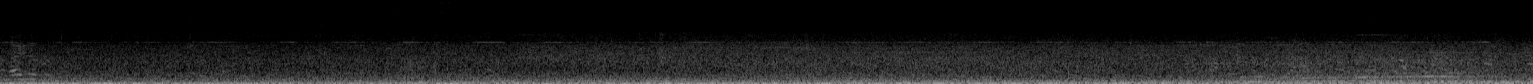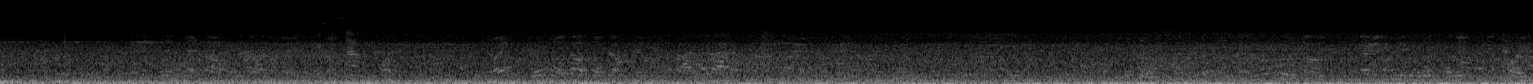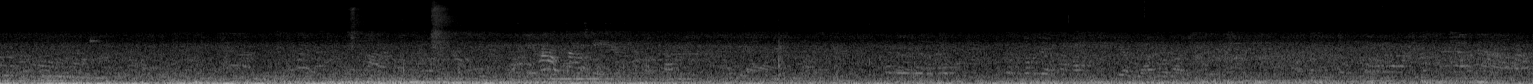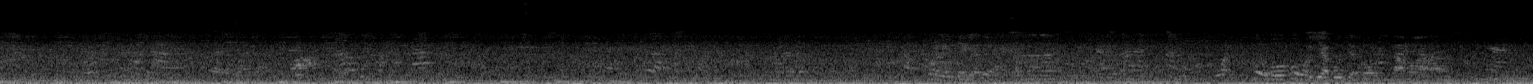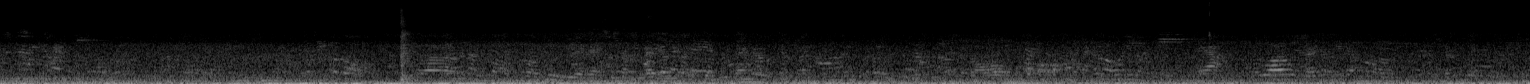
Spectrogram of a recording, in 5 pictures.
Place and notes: Nanjing W. Rd., Taipei - walking on the Road
walking on the Road, Traffic Sound, Through a variety of different shops, Binaural recordings, Zoom H4n+ Soundman OKM II
Taipei City, Taiwan, 6 February 2014, ~14:00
